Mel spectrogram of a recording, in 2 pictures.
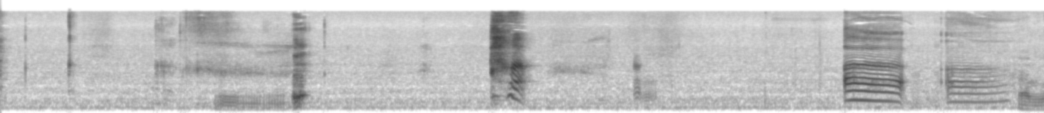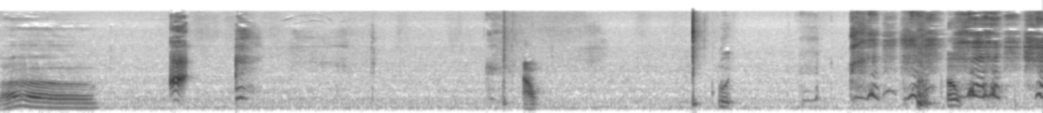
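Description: Brief abrupt catches scattered among baby babbling and squeals; hiccups.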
